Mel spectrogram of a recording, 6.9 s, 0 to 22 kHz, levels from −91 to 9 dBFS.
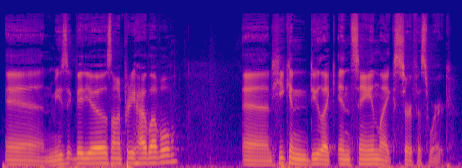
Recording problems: none

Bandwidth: 15.5 kHz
